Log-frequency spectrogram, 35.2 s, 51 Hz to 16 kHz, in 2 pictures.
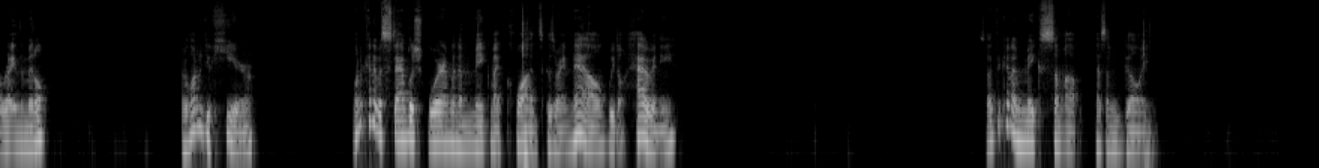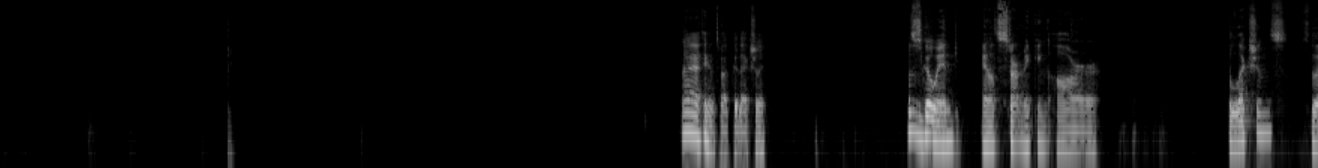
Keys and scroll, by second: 1.4 alt+z, 6.7 j, 11.0 j, 15.3 j, 17.4 j, 20.4 j, 28.2 2, 29.7 alt+z, 32.4 ctrl+z.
